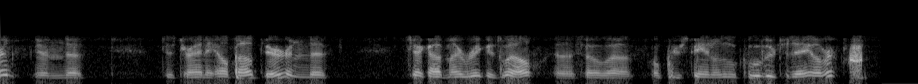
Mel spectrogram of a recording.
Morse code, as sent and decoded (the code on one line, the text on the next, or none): none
